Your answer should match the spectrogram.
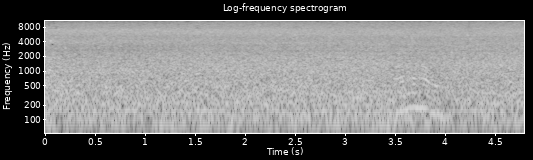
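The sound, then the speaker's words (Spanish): A dense, steady roar of torrential rain pouring down hard, loud, with no breaks across the whole stretch, drumming on everything at once. “Puñal, esa es la lluvia, lloviendo en puñal.”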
